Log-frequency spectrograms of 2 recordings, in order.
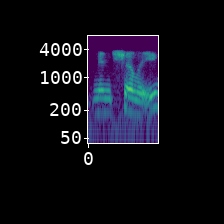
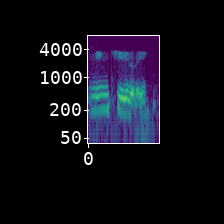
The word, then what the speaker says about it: Minchilli: Well, you were pronouncing it Mincilli, which mm-hmm. is how it's spelled, M-I-N-C-H-I-L-L-I. – Right. – But the C-H is actually hard, so it's Mincilli.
